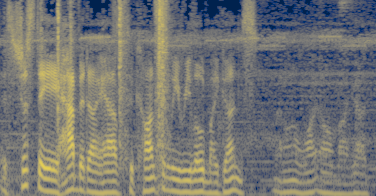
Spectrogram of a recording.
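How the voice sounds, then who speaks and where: A man's voice: mid-range voice, steady tone, moderate pace, over music. A man streaming a game, giving casual, hesitant commentary with many fillers and restarts. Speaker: gaming livestreamer.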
